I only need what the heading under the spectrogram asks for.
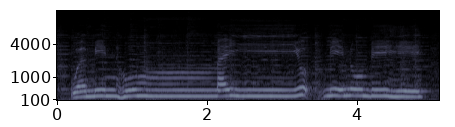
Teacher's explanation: Hukum bacaannya adalah idgham ma'al gunna, dimasukkan, disertai mendengung, atau disebut juga idgham mimi ya. Wa minhum may yu'minu bihi.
